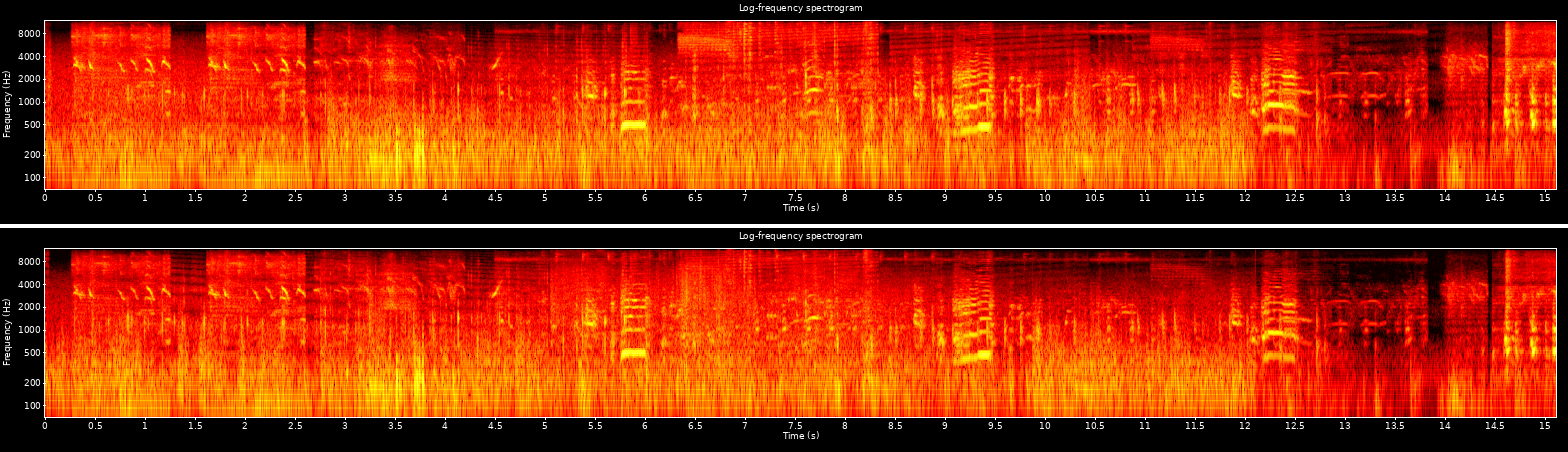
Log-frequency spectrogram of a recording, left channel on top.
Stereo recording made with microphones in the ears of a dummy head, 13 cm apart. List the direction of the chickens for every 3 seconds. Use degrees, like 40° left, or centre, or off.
10° left, 20° right, 20° right, 20° left, 20° left.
